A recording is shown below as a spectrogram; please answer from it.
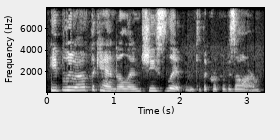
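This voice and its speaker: A woman author reading her own novel aloud as measured, dramatic story narration. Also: mid-range voice, animated, a little mellow.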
